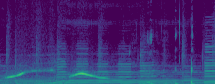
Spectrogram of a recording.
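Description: A classic two-part wolf whistle: a quick rising glide, then a longer swoop that climbs and falls away. Clear and close, with only faint background noise and no talking.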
